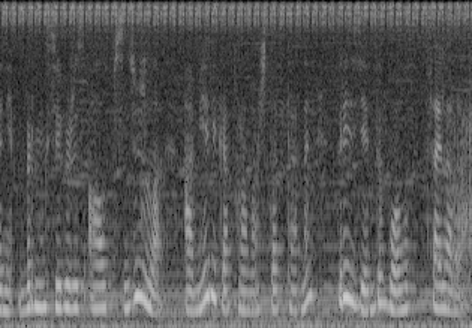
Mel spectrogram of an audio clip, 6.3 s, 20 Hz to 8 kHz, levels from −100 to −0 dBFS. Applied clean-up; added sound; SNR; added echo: none; Cricket; 8 dB; none.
